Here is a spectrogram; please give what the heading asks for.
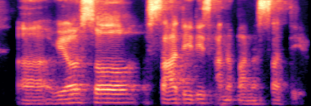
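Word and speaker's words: ānāpānasati: Okay, now the last one is the anapanasati. Anapanasati. I think, many months ago, right? We also studied this anapanasati, right?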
